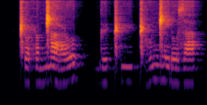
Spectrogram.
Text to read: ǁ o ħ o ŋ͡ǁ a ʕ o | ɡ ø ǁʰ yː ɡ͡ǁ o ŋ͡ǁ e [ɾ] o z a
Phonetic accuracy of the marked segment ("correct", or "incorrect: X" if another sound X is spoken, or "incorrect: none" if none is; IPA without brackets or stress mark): correct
